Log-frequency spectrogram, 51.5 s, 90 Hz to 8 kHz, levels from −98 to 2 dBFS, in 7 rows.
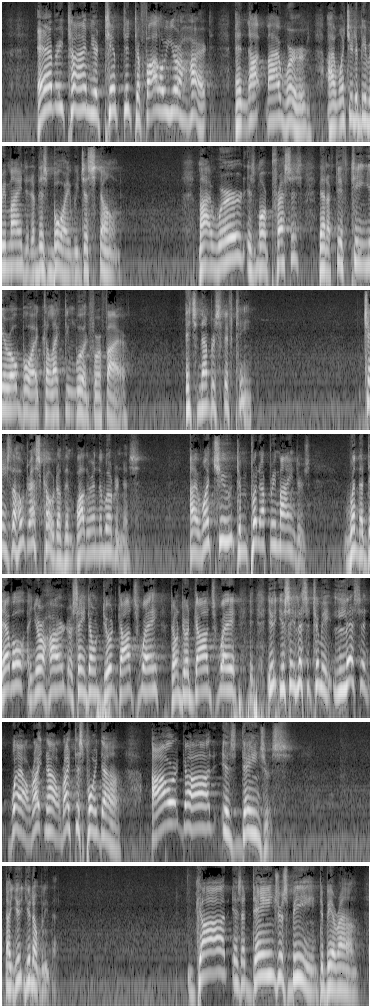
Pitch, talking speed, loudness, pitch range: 180 Hz, 130 wpm, -17 LUFS, 140-220 Hz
